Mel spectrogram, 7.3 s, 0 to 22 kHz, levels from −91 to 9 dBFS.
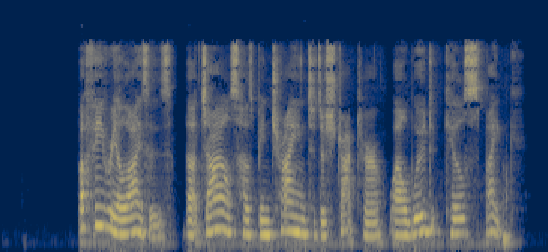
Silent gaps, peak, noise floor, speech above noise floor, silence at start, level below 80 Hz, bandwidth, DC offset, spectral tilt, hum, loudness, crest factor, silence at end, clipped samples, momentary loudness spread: none; -2 dBFS; -82 dBFS; 63 dB; 1.05 s; -58 dBFS; 12.5 kHz; under 0.1%; -3 dB/octave; none; -18 LUFS; 18 dB; 0.45 s; under 0.1%; 8 LU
